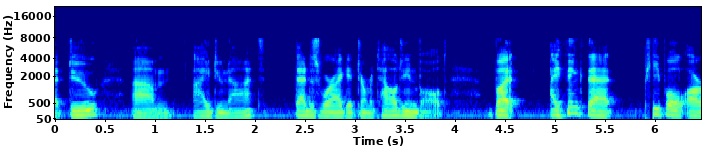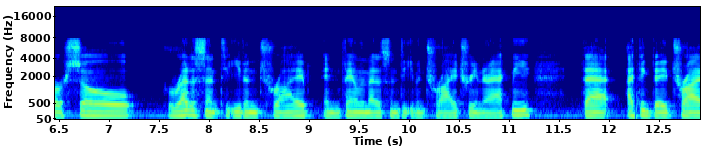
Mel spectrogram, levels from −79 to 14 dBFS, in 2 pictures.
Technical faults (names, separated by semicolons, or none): unconcealed Bluetooth headset packet loss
